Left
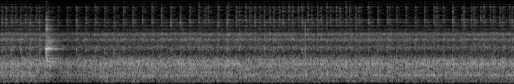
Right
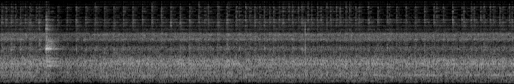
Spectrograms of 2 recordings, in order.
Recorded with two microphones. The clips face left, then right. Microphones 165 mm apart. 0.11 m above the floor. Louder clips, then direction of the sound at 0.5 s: Even; 25° right (ahead or behind).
